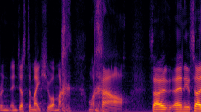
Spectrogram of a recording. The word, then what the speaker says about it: Michal: Firstly, we see that David loved Saul's daughter, Michal. You've got to say it with a ch. Apparently, that's the way, Michal. So that's how her name is pronounced.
